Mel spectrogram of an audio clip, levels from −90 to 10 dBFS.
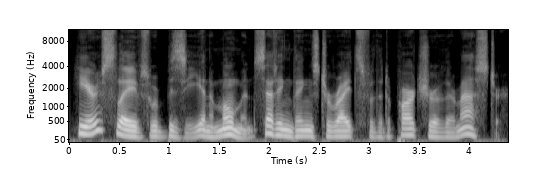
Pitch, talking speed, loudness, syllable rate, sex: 130 Hz, 230 wpm, -18 LUFS, 6.3 syllables/s, male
